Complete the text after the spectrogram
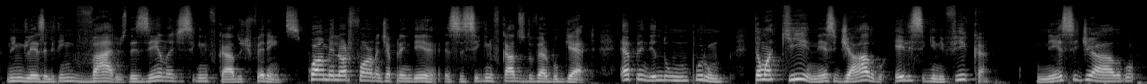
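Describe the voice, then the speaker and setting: An English teacher gives a casual online lesson. They often slow down to repeat English words and keep checking in with short "tá?" and "ok?" questions. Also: medium pitch. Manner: informal, checks in with "tá?" and "ok?".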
